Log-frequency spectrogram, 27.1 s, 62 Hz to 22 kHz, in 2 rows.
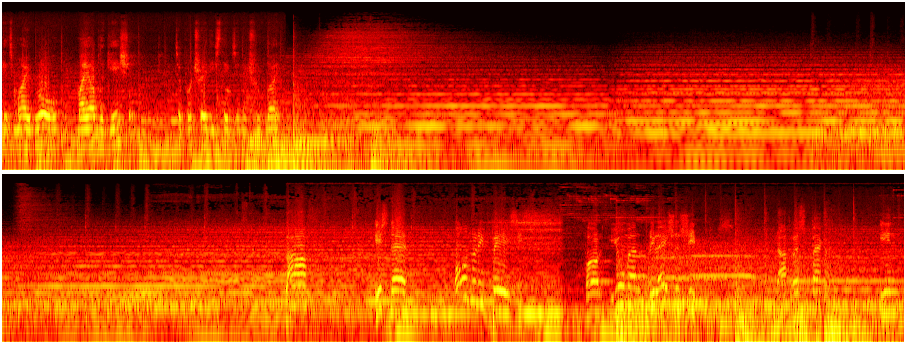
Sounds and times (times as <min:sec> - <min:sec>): Speech: 0:00.0 - 0:04.2, 0:19.2 - 0:19.7, 0:20.4 - 0:21.6, 0:22.3 - 0:24.5, 0:25.2 - 0:26.0, 0:26.7 - 0:27.0
Music: 0:00.0 - 0:27.0.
